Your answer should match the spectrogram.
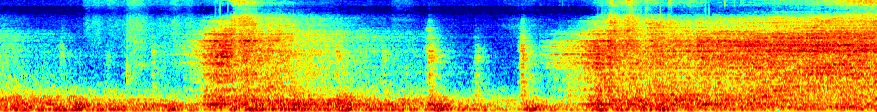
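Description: Film trailer soundtrack playing back from a TV: a dramatic score with deep booms and low rumble. It swells up again about two seconds in and once more near six seconds.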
